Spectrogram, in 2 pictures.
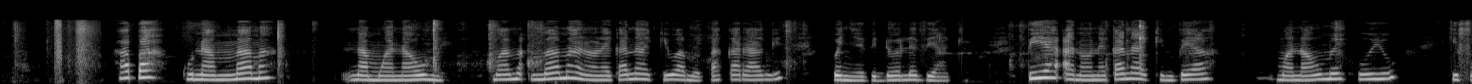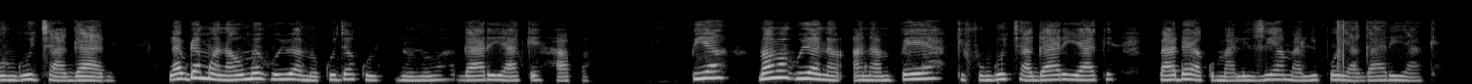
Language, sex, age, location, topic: Swahili, female, 25-35, Nakuru, finance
